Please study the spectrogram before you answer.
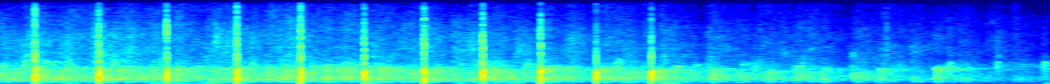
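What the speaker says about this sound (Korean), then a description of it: "우리 큰 박수로 축하해 주시겠습니다" A church congregation claps during a service in Korea, led by a run of sharp, evenly spaced claps over a softer spread of applause that fades away after about three seconds.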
